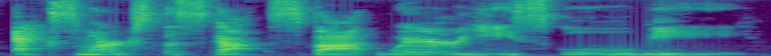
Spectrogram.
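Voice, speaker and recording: A woman voicing a boastful, gruff male pirate bus driver who talks in pirate slang and growls "arg". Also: medium pitch, lively intonation, drawn-out words, bright, forceful tone, distant mic, exaggerated voice.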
